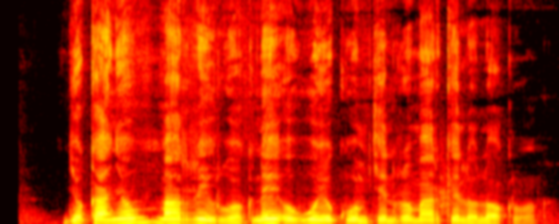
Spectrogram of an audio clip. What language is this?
Luo (Kenya and Tanzania)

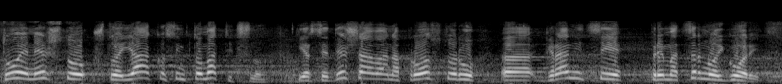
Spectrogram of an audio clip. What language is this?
Serbian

